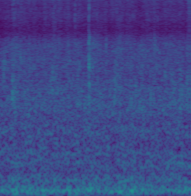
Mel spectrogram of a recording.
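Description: Steady rain patters on leaves, a dense, even hiss of countless drops with no distinct individual hits, continuous and close throughout the short stretch.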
